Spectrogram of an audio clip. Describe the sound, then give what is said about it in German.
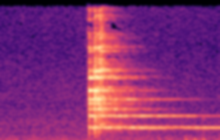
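Champagne glasses clink together once in a toast, a bright chime whose clear, high ring lingers and slowly fades, with a few soft low bumps near the end. “Leute, wollt ihr einmal hören, äh, unser Anstoßen hier?”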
